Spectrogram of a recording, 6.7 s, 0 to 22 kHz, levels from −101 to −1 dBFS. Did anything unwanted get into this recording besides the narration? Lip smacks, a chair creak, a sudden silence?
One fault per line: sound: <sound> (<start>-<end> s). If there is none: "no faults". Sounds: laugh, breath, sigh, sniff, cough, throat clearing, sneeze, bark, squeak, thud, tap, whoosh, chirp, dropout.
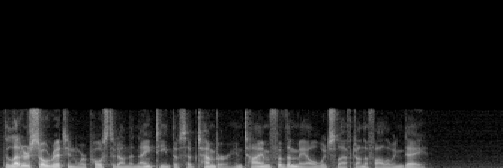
no faults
